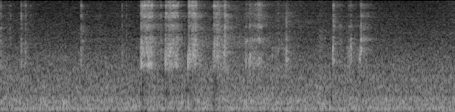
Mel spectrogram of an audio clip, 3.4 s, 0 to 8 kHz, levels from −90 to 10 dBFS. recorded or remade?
remade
